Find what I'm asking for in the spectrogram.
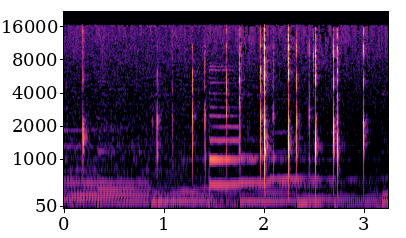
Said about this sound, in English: No, that was me knocking the coconut.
